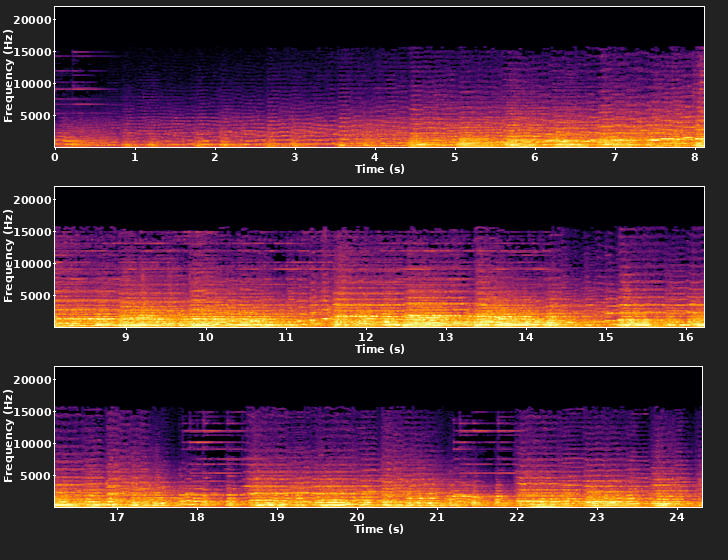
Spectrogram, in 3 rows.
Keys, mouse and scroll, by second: 0.2 shift+z, 0.5 middle click, 0.8 r, 2.4 click, 3.1 middle click, 3.8 shift+z, 4.0 shift+middle click, 4.4 shift+middle click, 4.7 middle drag, 5.1 middle click, 5.5 shift+middle click, 5.6-6.0 middle drag, 6.2-7.4 middle drag, 7.5 shift+middle click, 7.7 middle click, 7.9 shift+middle click, 8.1 middle click, 8.3 middle click, 8.6 shift+middle click, 8.9 KP_1, 9.4 middle drag, 9.8 shift+middle click, 10.2-10.5 middle drag, 10.8 shift+middle drag, 11.4 middle click, 11.6 a, 11.9 shift+middle click, 15.5 Tab, 15.7 shift+middle click, 16.0 shift+middle click, 16.2 Tab, 16.5 shift+middle click, 16.7 shift+z, 16.8 shift+middle click, 17.0 1, 17.1 click, 17.7 shift+z, 17.7 middle click, 17.9 g, 19.4-20.2 middle drag, 20.3 shift+middle click, 20.5 middle drag, 20.8-22.3 drag, 22.4 shift+middle click, 22.6 middle click, 23.8 shift+middle click.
